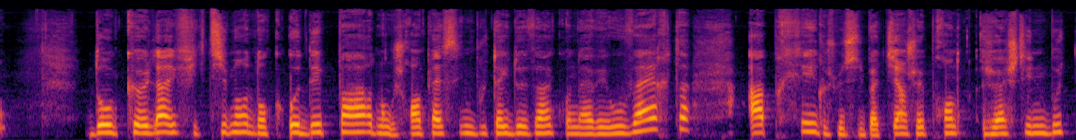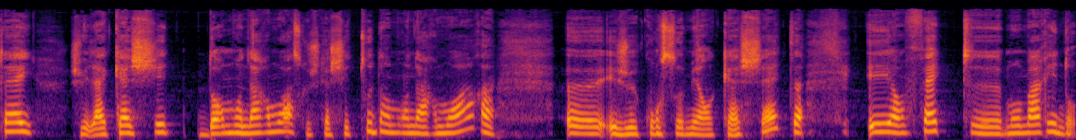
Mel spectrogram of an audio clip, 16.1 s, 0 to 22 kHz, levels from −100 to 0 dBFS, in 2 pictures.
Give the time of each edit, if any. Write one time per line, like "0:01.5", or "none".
0:06.1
